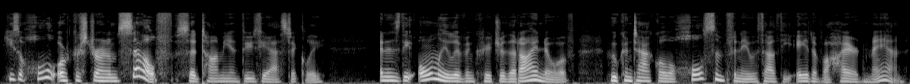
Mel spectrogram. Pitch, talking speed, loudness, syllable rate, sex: 160 Hz, 210 wpm, -19 LUFS, 6.5 syllables/s, female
